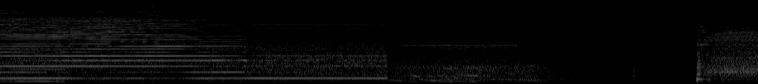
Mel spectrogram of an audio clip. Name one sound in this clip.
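A power router motor hums steadily, then spins down.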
